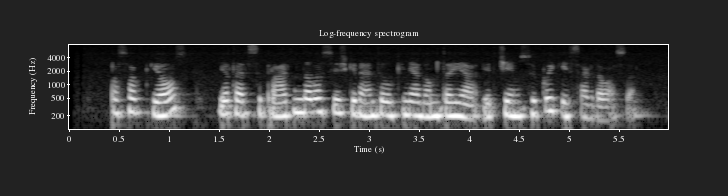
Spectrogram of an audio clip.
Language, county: Lithuanian, Vilnius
